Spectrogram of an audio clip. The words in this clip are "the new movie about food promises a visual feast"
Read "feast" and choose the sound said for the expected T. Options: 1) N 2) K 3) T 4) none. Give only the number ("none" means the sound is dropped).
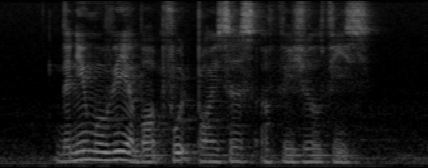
4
